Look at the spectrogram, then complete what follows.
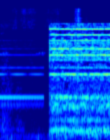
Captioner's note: phone ringing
